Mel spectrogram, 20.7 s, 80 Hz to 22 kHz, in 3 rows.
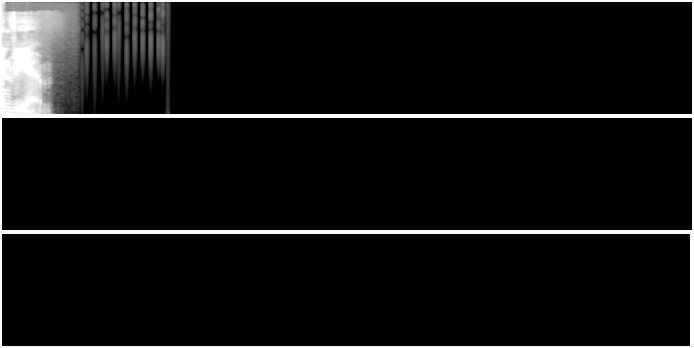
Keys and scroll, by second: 12.9 super+v.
